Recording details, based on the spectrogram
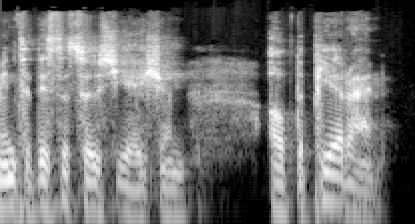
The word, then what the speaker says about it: Peiran: I'll spell that for you, Mel. P-E-I-R-A-N, Piran. And this association was pulled together of explorers,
